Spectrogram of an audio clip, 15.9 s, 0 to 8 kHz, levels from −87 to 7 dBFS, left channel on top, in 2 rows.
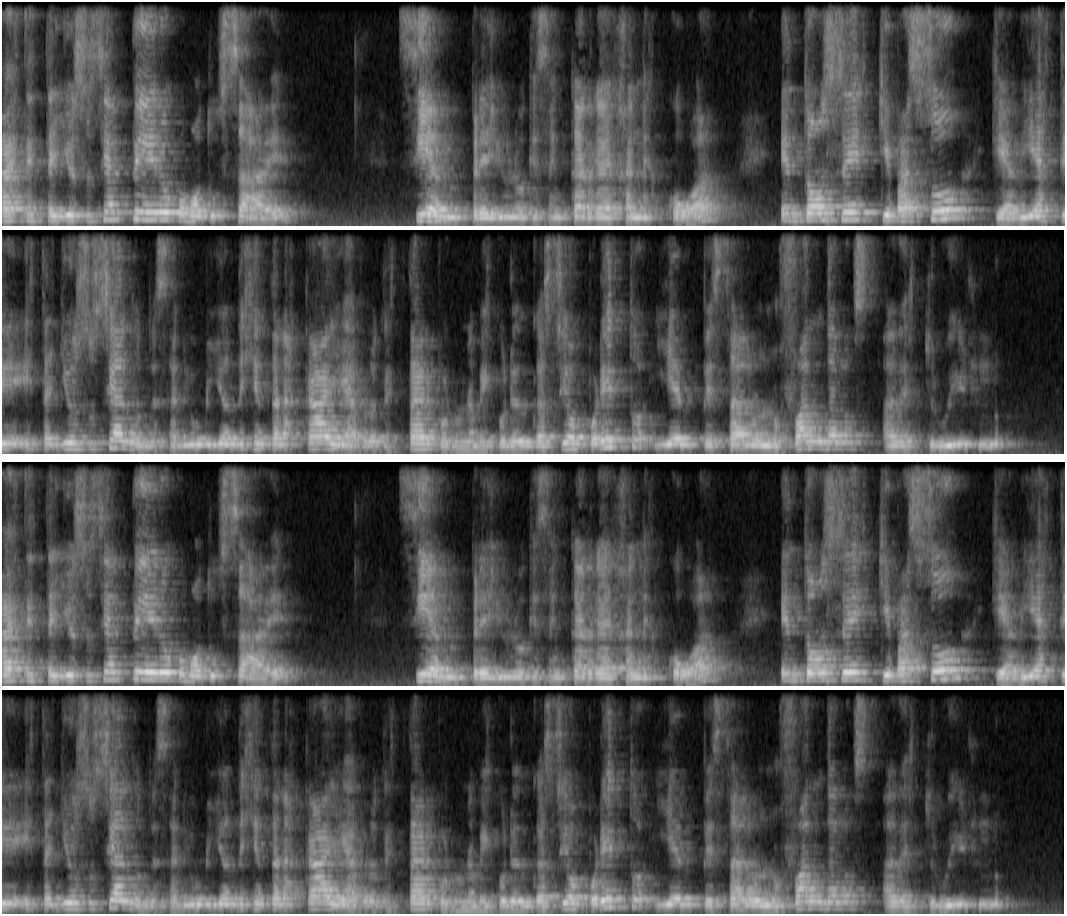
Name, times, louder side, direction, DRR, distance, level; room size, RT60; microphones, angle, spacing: voice 1, 0.0-2.2 3.1-5.4 5.9-15.5, left 1 dB, 15° left, 7 dB, 0.5 m, -19 dB
13.5 x 8.1 x 2.6 m, 0.64 s
head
